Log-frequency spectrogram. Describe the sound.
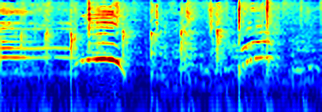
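Scattered audience clapping, a handful of sharp, uneven claps rather than full applause, mixed with swooping whistle-like tones and voices.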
